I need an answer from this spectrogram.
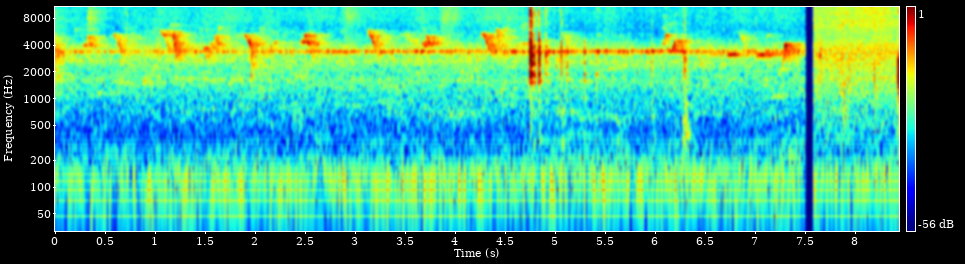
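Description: Outdoor ambience of birds chirping in short, repeated falling calls over a steady high whine and a low rumble, with one sharp click about five seconds in. The sound drops out for an instant near the end.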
